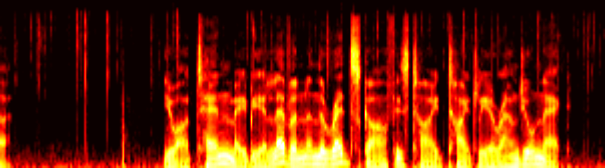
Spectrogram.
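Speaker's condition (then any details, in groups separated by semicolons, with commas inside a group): No condition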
